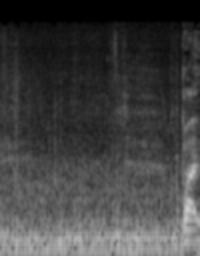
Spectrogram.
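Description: Car running, heard from inside the cabin as a steady low hum.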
